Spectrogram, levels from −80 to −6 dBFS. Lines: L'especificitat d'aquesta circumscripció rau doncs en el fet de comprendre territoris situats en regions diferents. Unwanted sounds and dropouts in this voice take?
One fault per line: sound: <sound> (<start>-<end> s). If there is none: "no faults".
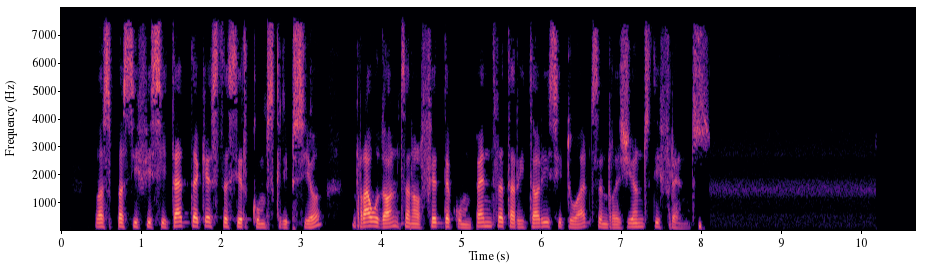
no faults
